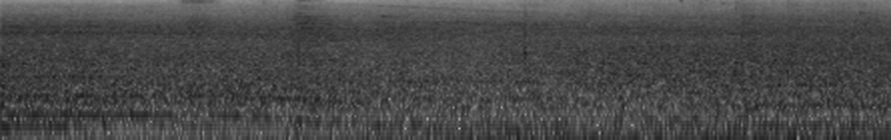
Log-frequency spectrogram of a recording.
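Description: Mensch sand bedding truck running steadily as it throws out the last of its sand into the stalls, its mechanism left running to clear itself out once the load is empty. It makes a continuous mechanical noise with a low hum beneath it.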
